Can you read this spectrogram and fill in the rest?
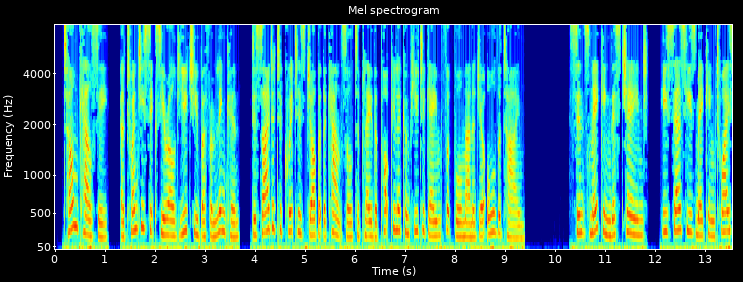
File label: English Upper Intermediate NORMAL Reading; YouTuber Turns Passion for Football Manager into; English Newsroom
